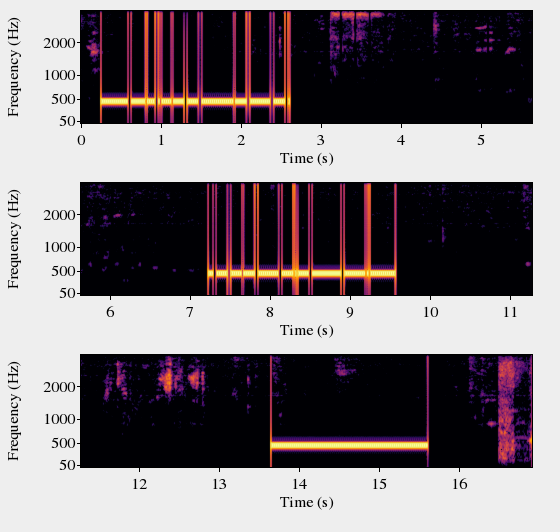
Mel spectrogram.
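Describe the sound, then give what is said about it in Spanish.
Ringing tone on a small telephone while a number is dialled: three steady tones of about two seconds each, separated by quiet gaps, the first two overlaid with rapid clicking. “Y le estoy marcando de los dos de aquí, del telefonito.”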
